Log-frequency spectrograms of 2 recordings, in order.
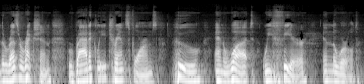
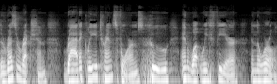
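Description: First: It is said with strong emphasis. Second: It is said with little emphasis. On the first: The speaker calls it right. "I'll say that again" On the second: The speaker calls it wrong. "I should have said it with more emphasis the first time"

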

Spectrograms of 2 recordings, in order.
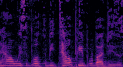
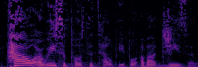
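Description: First: The phrase is spoken at a faster pace. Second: The phrase is spoken at a slower pace. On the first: The speaker calls it wrong. "that was a mouthful" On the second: The speaker calls it right. "Let me say again, slower"

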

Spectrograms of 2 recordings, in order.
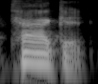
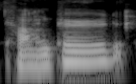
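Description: First: It is said in a Boston accent. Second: It is said in a plain, non-Boston accent. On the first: The locals' way of saying the name. "And they're like, nah, Cacket" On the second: The speaker's own way of saying the name. "I'm like, yes, Concord"

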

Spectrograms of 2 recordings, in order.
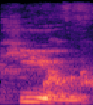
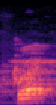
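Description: First: The word is said like 'kyoo'. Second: The word is said like 'kway'.

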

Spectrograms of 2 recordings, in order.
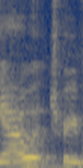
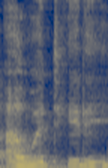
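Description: First: The name ends in a short 'tree' sound. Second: The name ends in a two-syllable 'tiri' sound. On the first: This is how locals say it. "That's a local pronunciation as well" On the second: This is the usual non-local way. "instead of the Awatiri"

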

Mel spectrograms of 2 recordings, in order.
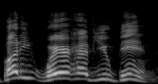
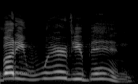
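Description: First: It is said in an angry, scolding tone. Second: It is said in a soft, gentle tone.

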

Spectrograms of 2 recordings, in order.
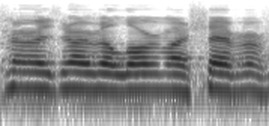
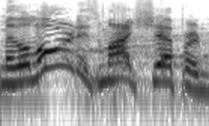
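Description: First: It is mumbled in a drowsy, low-energy way. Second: It is said boldly, with confident energy.

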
